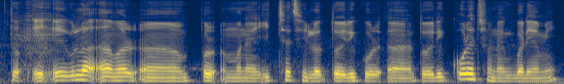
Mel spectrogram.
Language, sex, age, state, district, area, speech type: Bengali, male, 18-30, West Bengal, Murshidabad, urban, spontaneous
